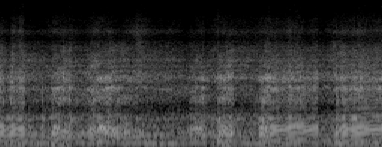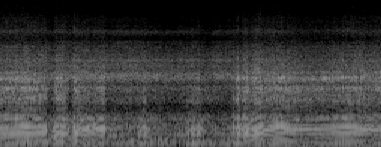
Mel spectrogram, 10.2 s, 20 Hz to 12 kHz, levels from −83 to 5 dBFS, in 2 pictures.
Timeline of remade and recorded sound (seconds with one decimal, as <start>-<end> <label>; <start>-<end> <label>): 0.0-0.6 recorded; 0.6-1.9 remade; 1.9-2.3 recorded; 2.3-3.6 remade; 3.6-10.2 recorded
